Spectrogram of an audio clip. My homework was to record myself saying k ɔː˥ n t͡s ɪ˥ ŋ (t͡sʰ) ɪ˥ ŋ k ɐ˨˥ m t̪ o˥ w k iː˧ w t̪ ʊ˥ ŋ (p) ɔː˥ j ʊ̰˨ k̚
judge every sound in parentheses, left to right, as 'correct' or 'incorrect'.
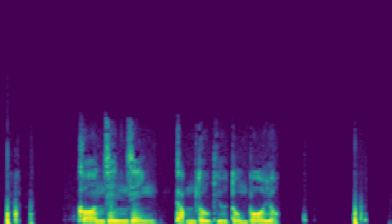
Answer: incorrect: t͡s, correct

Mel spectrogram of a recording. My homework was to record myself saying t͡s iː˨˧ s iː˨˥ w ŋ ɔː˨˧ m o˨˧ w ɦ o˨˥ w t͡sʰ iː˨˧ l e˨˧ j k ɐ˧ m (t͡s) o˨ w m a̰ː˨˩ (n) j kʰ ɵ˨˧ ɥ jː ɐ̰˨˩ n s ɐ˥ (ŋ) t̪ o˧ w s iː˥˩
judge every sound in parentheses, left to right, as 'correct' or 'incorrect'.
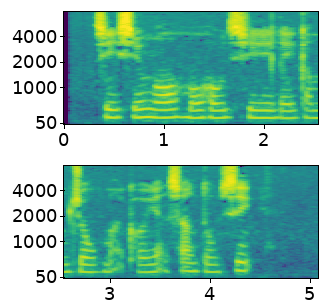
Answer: correct, incorrect: none, correct

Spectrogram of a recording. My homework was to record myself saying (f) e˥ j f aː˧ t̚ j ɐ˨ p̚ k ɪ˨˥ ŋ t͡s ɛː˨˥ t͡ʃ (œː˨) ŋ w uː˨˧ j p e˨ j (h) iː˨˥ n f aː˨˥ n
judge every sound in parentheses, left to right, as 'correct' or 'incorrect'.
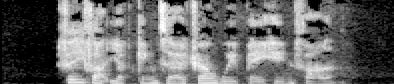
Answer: correct, incorrect: œː˥, correct

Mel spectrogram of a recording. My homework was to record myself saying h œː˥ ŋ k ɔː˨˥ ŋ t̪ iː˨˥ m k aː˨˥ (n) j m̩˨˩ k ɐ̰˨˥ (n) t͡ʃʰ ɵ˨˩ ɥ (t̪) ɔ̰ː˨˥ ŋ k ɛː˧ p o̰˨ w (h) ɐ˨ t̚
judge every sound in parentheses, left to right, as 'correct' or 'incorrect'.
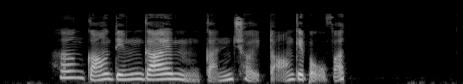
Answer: incorrect: none, correct, correct, incorrect: f

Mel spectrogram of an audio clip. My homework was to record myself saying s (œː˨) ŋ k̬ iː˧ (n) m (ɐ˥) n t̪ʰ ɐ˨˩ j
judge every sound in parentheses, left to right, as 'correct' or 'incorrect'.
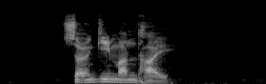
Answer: correct, correct, incorrect: ɐ˨

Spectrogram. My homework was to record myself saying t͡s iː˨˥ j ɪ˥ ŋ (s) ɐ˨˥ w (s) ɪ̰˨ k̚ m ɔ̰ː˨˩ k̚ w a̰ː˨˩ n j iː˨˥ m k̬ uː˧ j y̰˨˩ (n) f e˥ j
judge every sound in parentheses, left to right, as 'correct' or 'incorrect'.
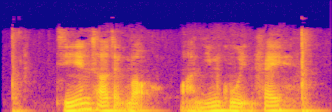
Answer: correct, incorrect: t͡s, correct

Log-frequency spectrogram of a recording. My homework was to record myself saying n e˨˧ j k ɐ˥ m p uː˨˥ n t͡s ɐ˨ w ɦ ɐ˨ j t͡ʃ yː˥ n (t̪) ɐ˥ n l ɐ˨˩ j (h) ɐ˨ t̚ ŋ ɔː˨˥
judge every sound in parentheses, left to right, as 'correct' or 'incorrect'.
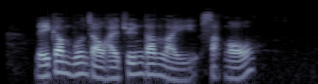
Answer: correct, incorrect: s

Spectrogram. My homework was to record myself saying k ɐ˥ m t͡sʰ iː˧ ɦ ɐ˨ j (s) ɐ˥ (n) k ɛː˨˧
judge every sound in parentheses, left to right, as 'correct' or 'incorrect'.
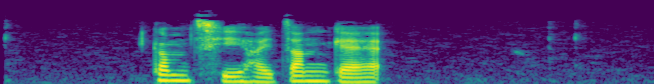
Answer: incorrect: t͡s, correct

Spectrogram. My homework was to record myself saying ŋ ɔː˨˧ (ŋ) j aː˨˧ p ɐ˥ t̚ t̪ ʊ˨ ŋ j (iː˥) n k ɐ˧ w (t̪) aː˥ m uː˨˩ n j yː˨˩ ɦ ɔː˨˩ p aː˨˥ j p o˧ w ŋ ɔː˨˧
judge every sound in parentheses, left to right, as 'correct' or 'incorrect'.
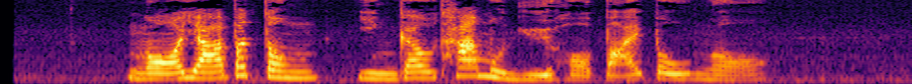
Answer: incorrect: none, incorrect: iː˨˩, incorrect: t̪ʰ

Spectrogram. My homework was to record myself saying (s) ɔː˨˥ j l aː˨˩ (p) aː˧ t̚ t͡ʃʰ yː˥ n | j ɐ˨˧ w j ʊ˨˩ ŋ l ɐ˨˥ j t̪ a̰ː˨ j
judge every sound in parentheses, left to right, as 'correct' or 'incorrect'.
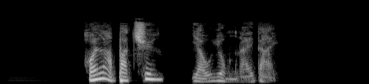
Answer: incorrect: h, correct

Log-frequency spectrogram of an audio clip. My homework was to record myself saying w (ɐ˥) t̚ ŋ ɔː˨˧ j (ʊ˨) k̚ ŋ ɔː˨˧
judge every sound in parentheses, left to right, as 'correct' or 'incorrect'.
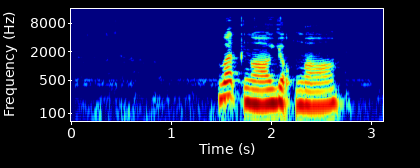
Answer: correct, correct

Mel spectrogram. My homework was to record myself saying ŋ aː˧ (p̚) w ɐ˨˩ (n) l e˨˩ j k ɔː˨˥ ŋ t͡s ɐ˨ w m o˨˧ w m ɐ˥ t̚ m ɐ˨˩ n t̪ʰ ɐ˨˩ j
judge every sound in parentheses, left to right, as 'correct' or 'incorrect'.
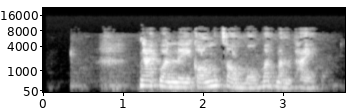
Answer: incorrect: t̚, correct

